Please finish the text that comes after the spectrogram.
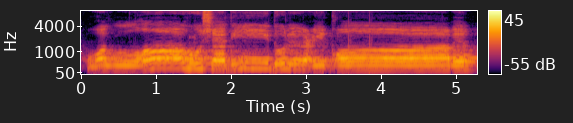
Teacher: شدید العقاب، قاف کو پر پڑھیں گے، قاف حروف مستعلیہ میں سے ہے اور یہاں پر وقف کریں گے تو با میں قلقلہ ہوگا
